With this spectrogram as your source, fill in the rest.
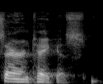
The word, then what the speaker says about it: Sarantakes: Well, in English, it's Sarantakes. Sarantakes.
